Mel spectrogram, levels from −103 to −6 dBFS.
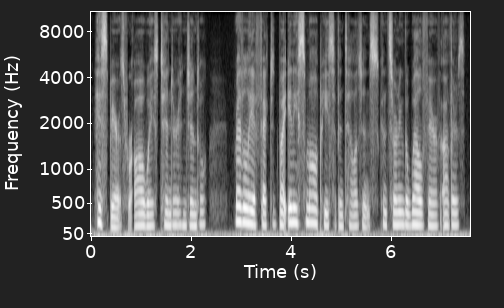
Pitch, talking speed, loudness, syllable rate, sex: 180 Hz, 160 wpm, -16 LUFS, 5.9 syllables/s, female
